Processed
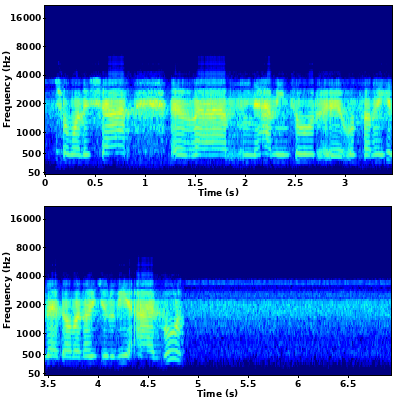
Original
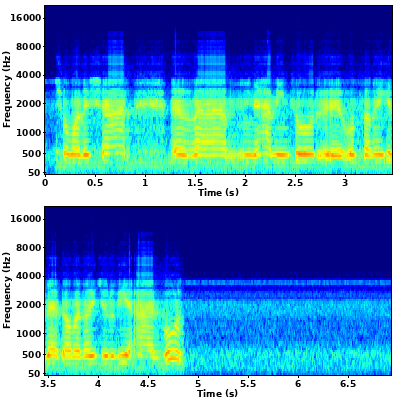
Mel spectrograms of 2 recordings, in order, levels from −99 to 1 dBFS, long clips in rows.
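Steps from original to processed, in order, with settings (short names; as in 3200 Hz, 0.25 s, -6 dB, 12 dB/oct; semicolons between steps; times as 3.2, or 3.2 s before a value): compressor 1.5:1, threshold -37 dBFS, peak gain reduction 5 dB; Butterworth band-pass 2000 Hz, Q 1; gain +1 dB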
